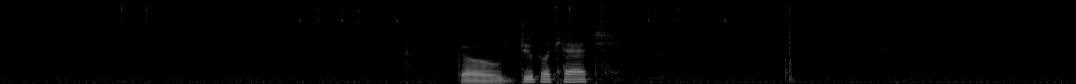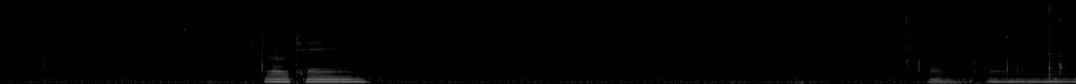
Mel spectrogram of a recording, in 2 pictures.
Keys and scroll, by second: 11.6 ctrl+1.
